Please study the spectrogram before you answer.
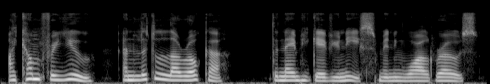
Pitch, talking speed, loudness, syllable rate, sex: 185 Hz, 185 wpm, -17 LUFS, 3.3 syllables/s, female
